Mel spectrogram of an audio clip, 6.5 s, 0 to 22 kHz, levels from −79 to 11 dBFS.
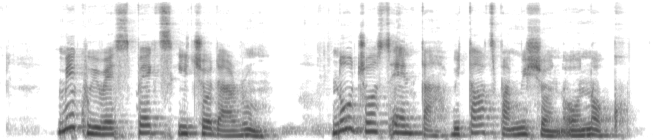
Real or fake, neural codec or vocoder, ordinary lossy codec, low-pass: fake; vocoder, 48 kHz, 128 mel bands, Vocos; none; none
